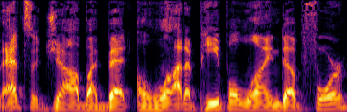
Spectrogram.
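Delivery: ordinary delivery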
